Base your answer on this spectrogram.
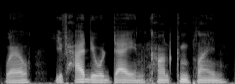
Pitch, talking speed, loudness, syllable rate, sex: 100 Hz, 205 wpm, -19 LUFS, 4.8 syllables/s, male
